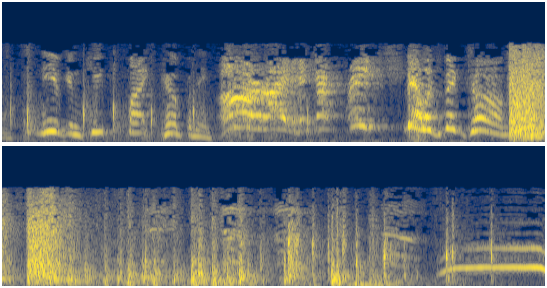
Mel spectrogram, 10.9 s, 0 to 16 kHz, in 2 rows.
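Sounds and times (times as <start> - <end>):
speech: 0.4 - 6.5
heavy crash: 5.1 - 9.5
thuds and bumps: 5.1 - 10.4.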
